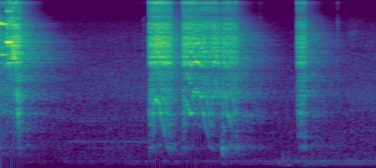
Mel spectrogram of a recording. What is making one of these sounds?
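A cordless drill whirs in short bursts.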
